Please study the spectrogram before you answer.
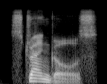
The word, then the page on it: strangles: British English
